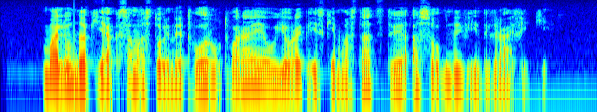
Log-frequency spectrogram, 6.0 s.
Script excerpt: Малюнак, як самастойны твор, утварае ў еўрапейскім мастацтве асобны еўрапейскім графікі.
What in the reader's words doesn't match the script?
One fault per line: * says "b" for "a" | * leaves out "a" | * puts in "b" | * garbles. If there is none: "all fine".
* says "від" for "еўрапейскім"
